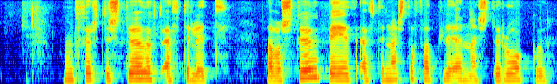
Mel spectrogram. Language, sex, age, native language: Icelandic, female, 20-29, Icelandic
